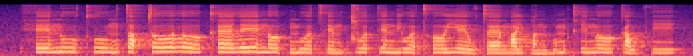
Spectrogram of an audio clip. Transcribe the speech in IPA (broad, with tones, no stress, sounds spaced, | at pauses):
h eː˩˧ n uː˧˩ t̪ʰ uː˧˩ ŋ t̪ a˧ p̚ s ɤː˧˥ l ɤː˩ kʰ ɛː˧ l eː˥˨ n ɤː˧˩ k̚ m u˩ ə̯ t̪ʰ e˩ m t͡ɕ u˧ ə̯ k e˧ n j u˧˩ ə̯ t̪ʰ ɤː˧˥ j eː˧˩ w t̪ ɛː˥˨ m a˥˨ j b a˩˧ n b o˥˨ m kʰ i˧˥ n ɤː˧˥ k a˩˧ w pʰ i˧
